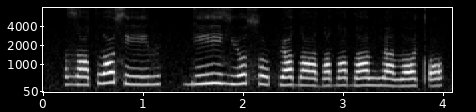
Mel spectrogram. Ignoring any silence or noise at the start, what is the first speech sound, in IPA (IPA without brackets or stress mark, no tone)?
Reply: zˤ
